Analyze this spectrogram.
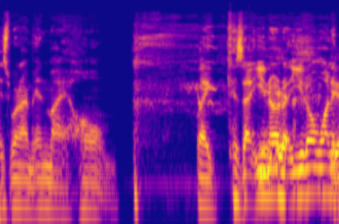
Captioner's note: Finn laughing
